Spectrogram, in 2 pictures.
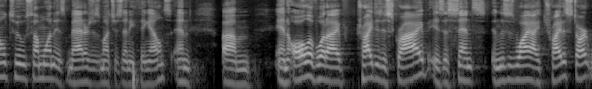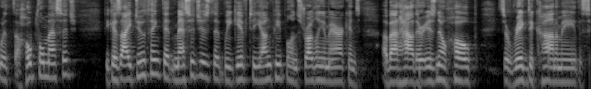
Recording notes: This presentation was delivered as part of the 2019 Acton Lecture Series.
